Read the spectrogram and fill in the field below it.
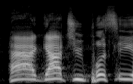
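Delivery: very high, loud taunt; gloating dad. Acted. Dad revealing the prank to his son, gloating yell. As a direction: crow over a prank victim, mocking.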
